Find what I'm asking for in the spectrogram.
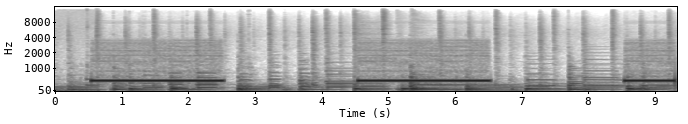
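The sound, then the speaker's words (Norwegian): A loud, steady telephone tone sounds in three bursts, each about two seconds long with roughly two-second gaps, over a busy musical background. “Nå må jeg ringe inn, ikke sant.”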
